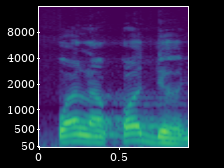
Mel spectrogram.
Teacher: dal sukun qalqalah sugroh kita pantulkan. Walaqad ra'ahu ada fathah berdiri di sini 2 harokat kita panjangkan.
